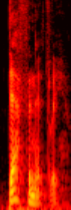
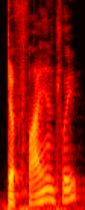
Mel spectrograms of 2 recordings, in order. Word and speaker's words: definitely: Definitely. Now be careful. We do not say defiantly. That's a different word. We say definitely.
